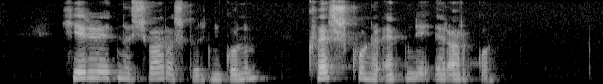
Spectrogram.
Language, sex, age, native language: Icelandic, female, 60-69, Icelandic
